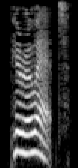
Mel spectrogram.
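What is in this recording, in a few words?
"pirouette", English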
